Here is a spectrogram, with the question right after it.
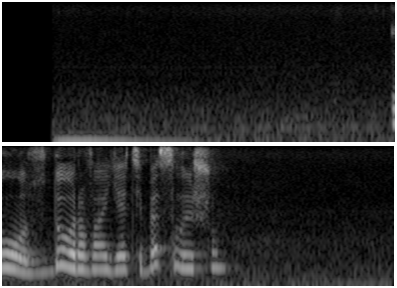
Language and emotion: Russian, positive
